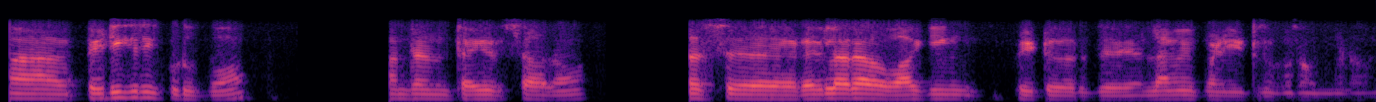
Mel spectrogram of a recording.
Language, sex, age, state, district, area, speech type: Tamil, male, 30-45, Tamil Nadu, Salem, urban, conversation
